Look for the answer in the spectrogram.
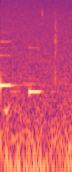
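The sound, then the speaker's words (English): Two short electronic beeps from a phone, a steady higher tone followed by a brief second one, against a quiet background with no talking. “that's my phone.”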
